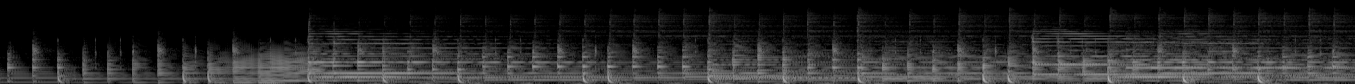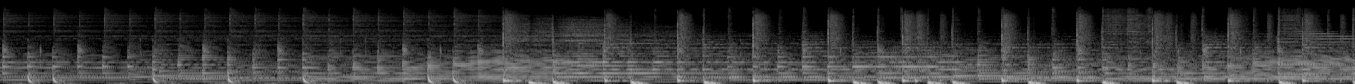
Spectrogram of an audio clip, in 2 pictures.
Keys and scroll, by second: 0.2 space, 1.0 space, 2.1 space, 4.1 space, 4.7 space, 6.3 space, 9.0 space, 9.6 KP_5, 10.3 space, 11.9 space, 12.8 KP_1, 12.8 KP_2, 12.9 Return, 12.9 space, 20.1 n, 20.7 q, 21.3 n, 25.0 n.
